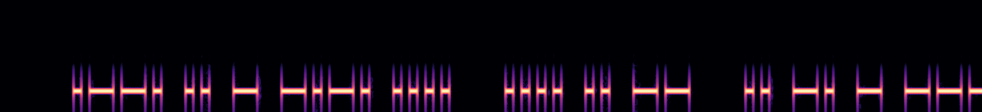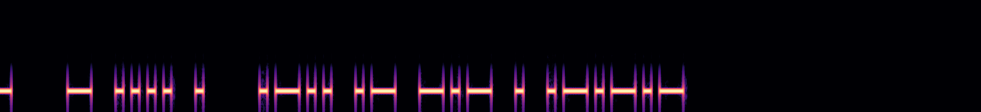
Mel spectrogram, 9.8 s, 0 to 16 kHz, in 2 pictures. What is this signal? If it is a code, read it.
Morse code, heard as a keyed tone, about 30 wpm, 700 Hz. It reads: PITCH HIM INTO THE LAKE.
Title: Sentences from Top 1300 Words 30wpm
